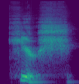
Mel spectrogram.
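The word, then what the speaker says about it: Kirsch: The s c is more of that shh sound. So even though you have that ch, it's a shh. So cherry is k. Kirch is a cherry.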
